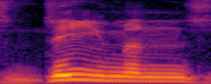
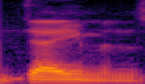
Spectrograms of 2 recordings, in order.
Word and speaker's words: Daemons: 83 barryl says a note at the bottom pronounce demons DW m o NS because people sometimes think it's it might be Damons although John po does pronounce it as Damons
